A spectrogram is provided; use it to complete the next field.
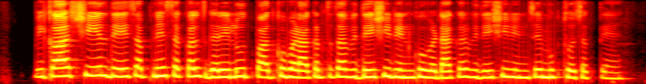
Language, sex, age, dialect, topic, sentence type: Hindi, female, 25-30, Hindustani Malvi Khadi Boli, banking, statement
